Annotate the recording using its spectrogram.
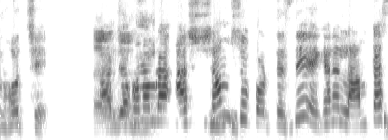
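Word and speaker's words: الشمس: দেখতেছি এখানে লামটা উচ্চারণ হচ্ছে আর যখন আমরা আশ শামসু পড়তেছি এখানে লামটা সাইলেন্ট থাকতেছে কারেক্ট লামটা তাশদি হ্যাঁ লামটা সাইলেন্ট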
